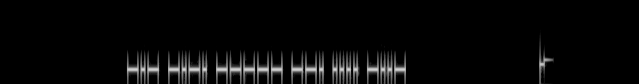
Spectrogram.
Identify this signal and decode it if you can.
Morse code, heard as a keyed tone, about 34 wpm, 700 Hz. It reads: KC0GHX
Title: USA Call Signs Repeated 3x 35wpm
